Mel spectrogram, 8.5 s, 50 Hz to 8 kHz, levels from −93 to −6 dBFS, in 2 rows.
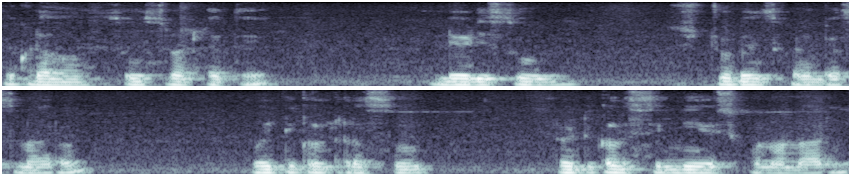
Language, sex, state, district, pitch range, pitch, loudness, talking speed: Telugu, male, Andhra Pradesh, Visakhapatnam, 105-115 Hz, 110 Hz, -17 LUFS, 90 wpm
